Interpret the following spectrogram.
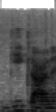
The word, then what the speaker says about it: GHECON: Health economics Consortium which I prefer to pronounce geekon as in get your geek on your economists will understand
